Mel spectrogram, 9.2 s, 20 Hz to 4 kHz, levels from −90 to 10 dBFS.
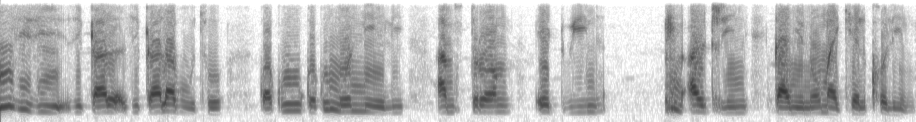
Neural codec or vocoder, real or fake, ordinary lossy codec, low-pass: none; real; none; 3.6 kHz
